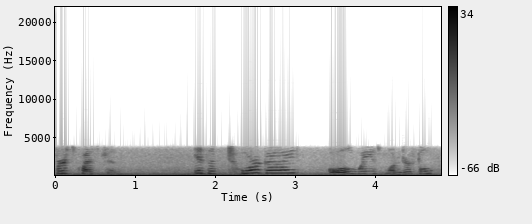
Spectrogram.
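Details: Adult woman speaking; normal speech.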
